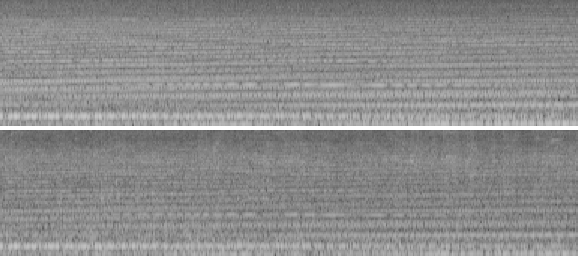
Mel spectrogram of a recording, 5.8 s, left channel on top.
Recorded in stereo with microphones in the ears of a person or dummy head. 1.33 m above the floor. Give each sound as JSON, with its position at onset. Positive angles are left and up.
{"t": 0.0, "sound": "a drone", "side_deg": 20}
